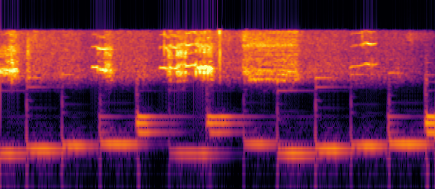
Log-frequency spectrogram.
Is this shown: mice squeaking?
yes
